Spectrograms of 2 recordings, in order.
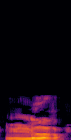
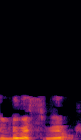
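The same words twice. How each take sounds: First: The name is said as 'Loo-vul'. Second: The name is not said as 'Loo-vul'. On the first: The speaker calls it right. "It is Lou, as in I'm going to the loo. Uh, Vol" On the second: The speaker calls it wrong. "We do not say Louisville"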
